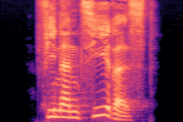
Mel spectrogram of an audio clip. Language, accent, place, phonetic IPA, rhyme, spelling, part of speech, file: German, Germany, Berlin, [finanˈt͡siːʁəst], -iːʁəst, finanzierest, verb, De-finanzierest.ogg
- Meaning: second-person singular subjunctive I of finanzieren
